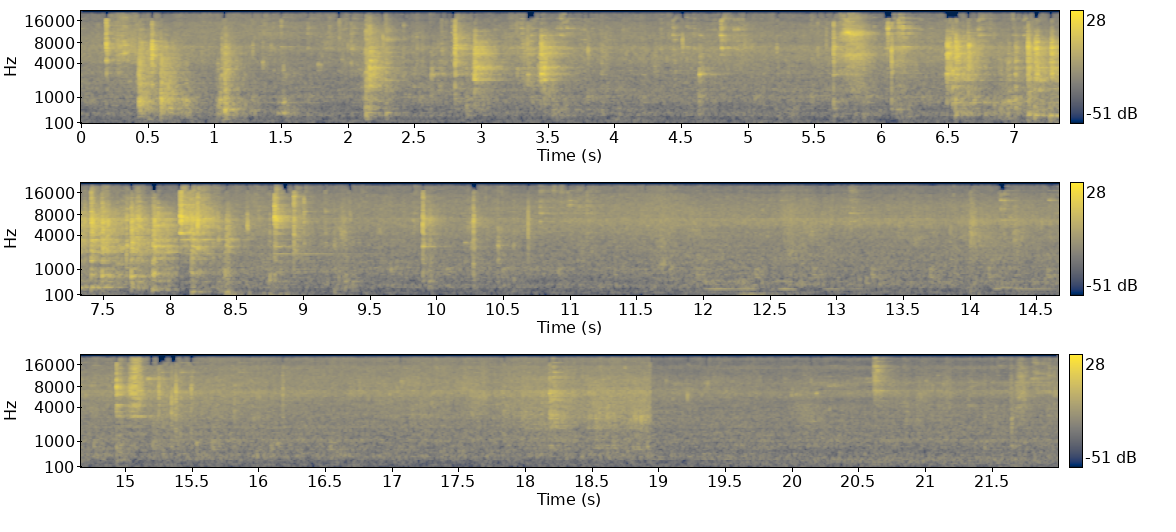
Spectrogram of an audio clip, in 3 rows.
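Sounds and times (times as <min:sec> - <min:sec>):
metal utensil scraping cookware: 0:05.6 - 0:09.1.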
